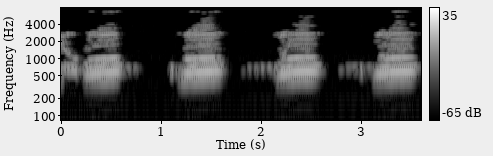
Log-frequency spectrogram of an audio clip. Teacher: सनाया से थोड़ा पीछे आप जबान की नोक को लगाएंगे, हर्फ रा अदा होगा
